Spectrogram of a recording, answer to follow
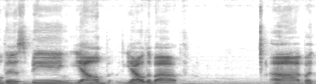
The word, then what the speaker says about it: Yaldabaoth: And people do call this being Yaldabaoth, but the actual way to pronounce this creator being's name, this demiurge name, um, is Yaldabaoth, like with like the animal eel, the word eel, EEL.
